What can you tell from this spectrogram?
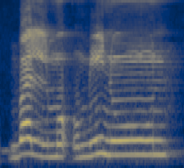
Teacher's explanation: नून ज़बर ना, रुकेंगे तो नून को साकिन कर देंगे।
